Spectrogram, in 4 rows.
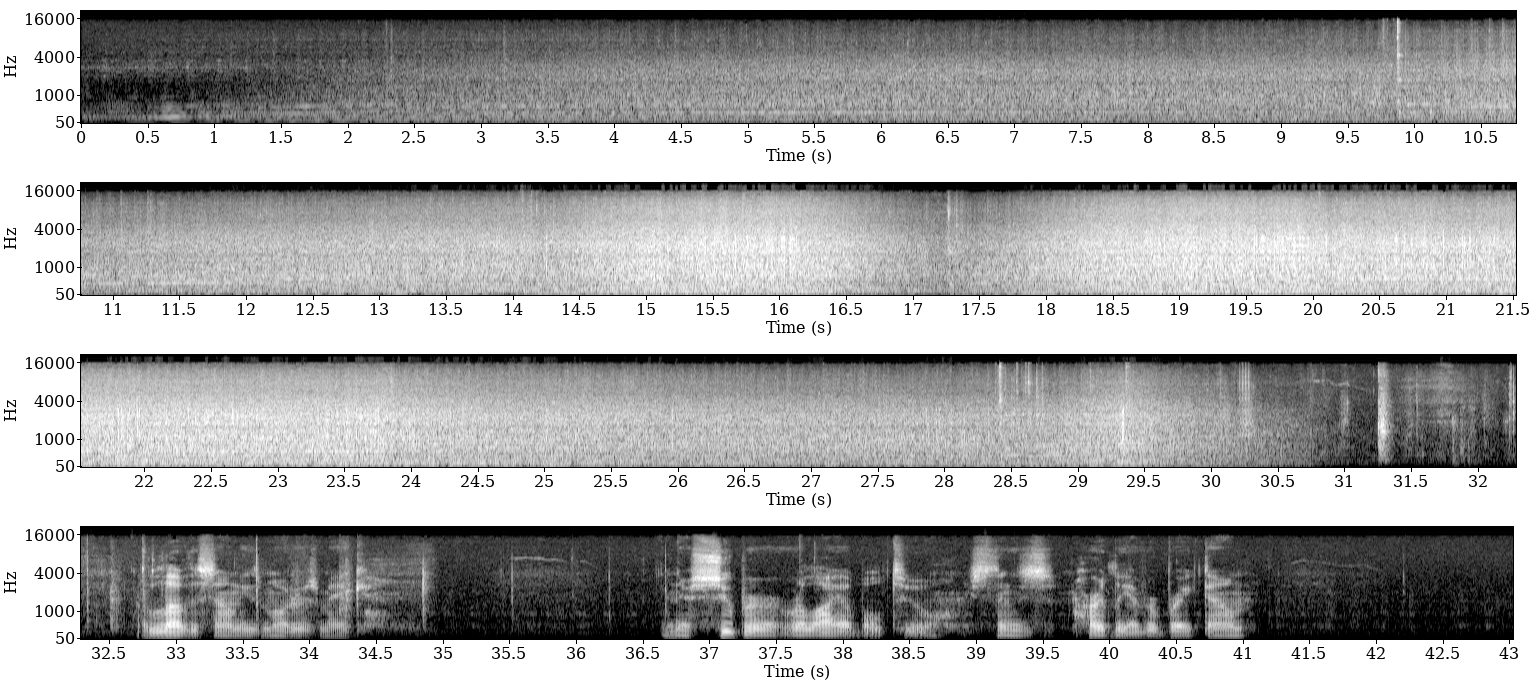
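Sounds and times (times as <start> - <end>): fan motor hum: 0.0 - 31.0
rush of air from fan: 1.5 - 30.9.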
